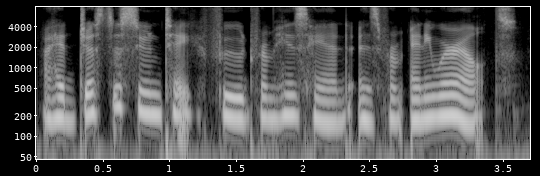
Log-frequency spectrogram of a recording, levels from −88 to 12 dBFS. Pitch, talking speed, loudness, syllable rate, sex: 185 Hz, 225 wpm, -17 LUFS, 5.2 syllables/s, female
